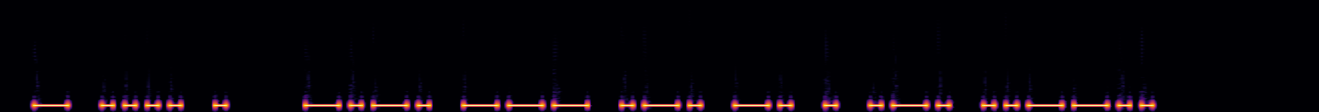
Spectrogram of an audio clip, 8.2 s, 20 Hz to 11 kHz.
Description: Morse code, heard as a keyed tone, about 17 wpm, 700 Hz. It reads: THE CORNER?
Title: Sentences from Top 1600 Words 17wpm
